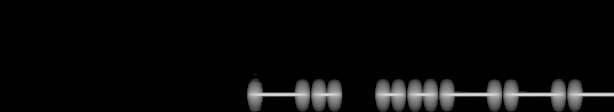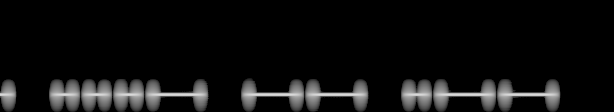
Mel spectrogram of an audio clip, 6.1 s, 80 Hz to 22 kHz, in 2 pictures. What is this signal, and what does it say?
Morse code, heard as a keyed tone, about 15 wpm, 700 Hz. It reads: N2VMW
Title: USA Callsign DE Callsign 15wpm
